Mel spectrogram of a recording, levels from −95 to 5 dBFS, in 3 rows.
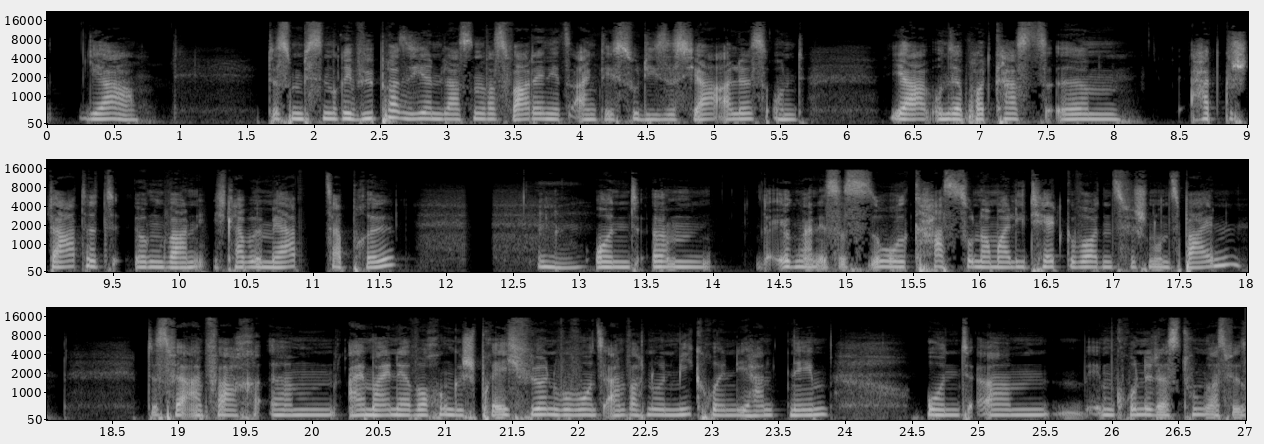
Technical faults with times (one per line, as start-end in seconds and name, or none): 9.19-10.29 repeated stalls (stutter)
10.92-11.12 call audio freeze
12.14-12.37 call audio freeze
14.55-18.12 jitter buffer speed-up
18.76-19.81 jitter buffer speed-up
